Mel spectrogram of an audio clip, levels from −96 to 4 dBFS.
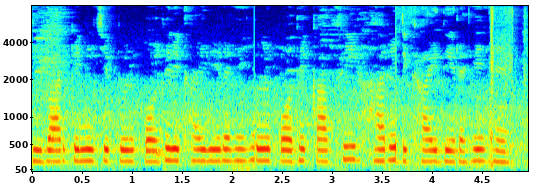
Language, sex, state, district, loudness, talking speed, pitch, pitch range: Hindi, female, Maharashtra, Dhule, -15 LUFS, 180 wpm, 205 Hz, 200-210 Hz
